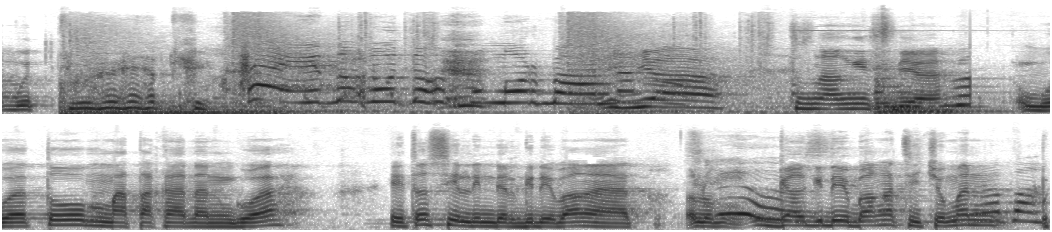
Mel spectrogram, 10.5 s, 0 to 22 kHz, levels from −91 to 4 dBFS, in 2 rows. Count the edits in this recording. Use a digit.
1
